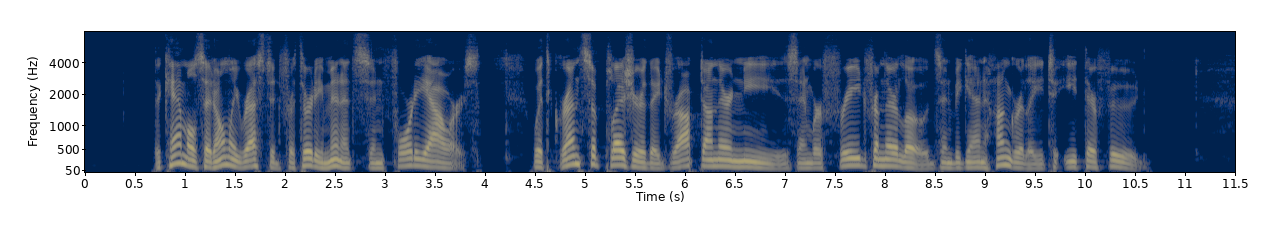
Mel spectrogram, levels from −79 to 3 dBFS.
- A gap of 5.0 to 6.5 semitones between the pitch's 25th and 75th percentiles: Yes, wide, 5.4 semitones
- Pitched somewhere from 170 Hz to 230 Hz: No, low, 120 Hz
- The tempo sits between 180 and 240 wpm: No, average, 170 wpm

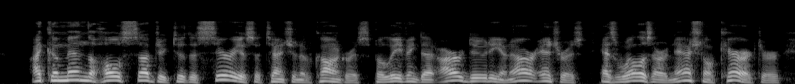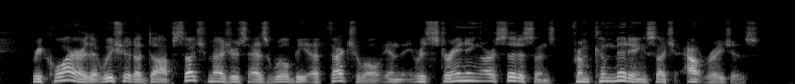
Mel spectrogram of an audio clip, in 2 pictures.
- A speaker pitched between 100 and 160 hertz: Yes, low, 135 Hz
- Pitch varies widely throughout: Yes, wide, 7.1 semitones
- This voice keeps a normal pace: Yes, average, 160 wpm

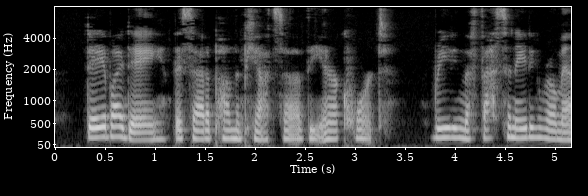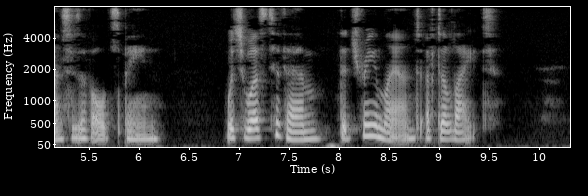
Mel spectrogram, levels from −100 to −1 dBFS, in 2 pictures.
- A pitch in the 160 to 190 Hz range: Yes, medium, 185 Hz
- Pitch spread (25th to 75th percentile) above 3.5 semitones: No, average, 2.9 semitones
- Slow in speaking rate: No, average, 155 wpm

